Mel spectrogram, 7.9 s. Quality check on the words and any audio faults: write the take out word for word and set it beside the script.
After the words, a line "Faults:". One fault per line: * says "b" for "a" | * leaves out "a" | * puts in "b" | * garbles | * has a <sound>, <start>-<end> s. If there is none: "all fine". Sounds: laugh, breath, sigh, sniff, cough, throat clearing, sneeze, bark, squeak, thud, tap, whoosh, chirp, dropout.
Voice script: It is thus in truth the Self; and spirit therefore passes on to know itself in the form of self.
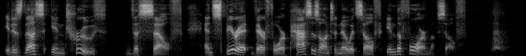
It is thus in truth the Self; and spirit therefore passes on to know itself in the form of self.
Faults:
* has a bark, 7.4-7.7 s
